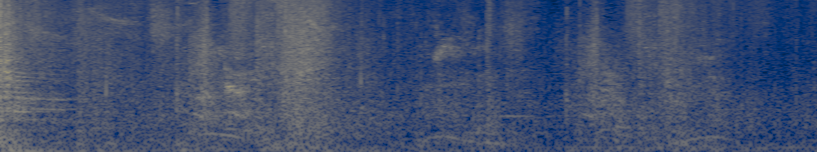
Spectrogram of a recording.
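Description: Footsteps thud quickly on a metal floor.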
